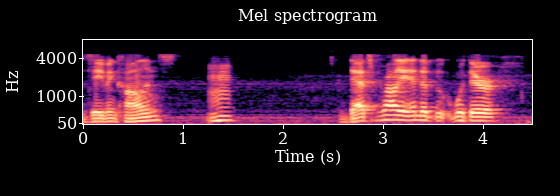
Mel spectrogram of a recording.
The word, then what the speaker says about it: Zaven Collins: But if they're valuing or they're looking for need at linebacker, best available, you got it's pronounced Zaven Collins.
